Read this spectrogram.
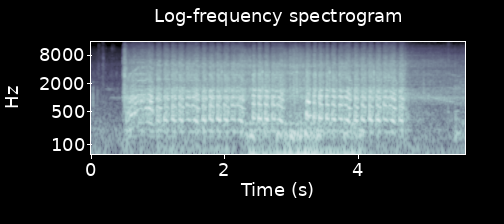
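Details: BMW 325is cranking steadily at about three compression beats a second for four seconds without firing, while the fuel pump fuse is being checked; pistons are mentioned as a possible cause. Cranks, no start.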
